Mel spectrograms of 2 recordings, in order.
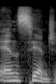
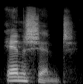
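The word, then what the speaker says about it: ancient: এনসিয়েন্ট না, উচ্চারণটা হবে এনশেন্ট।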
